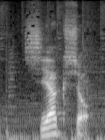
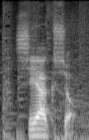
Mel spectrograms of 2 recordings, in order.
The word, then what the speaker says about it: 市役所: 正しいイントネーションは市役所だと思いますまあ、矢が下がって、えー、区にアクセントがつく形ですね市役所市役所、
